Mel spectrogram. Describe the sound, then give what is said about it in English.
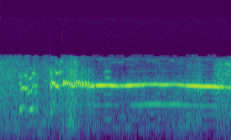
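A rooster crows once, a loud sustained high-pitched call that holds steady for about two seconds. “And at that moment, a rooster began to crow.”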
